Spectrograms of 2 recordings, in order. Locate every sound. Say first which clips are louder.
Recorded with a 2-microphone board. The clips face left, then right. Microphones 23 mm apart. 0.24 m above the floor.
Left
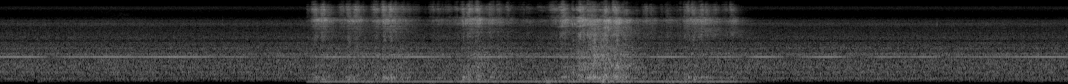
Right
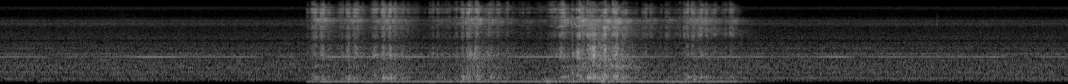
3.1 s writing: right 2 dB; 65° right (ahead or behind), 4 m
